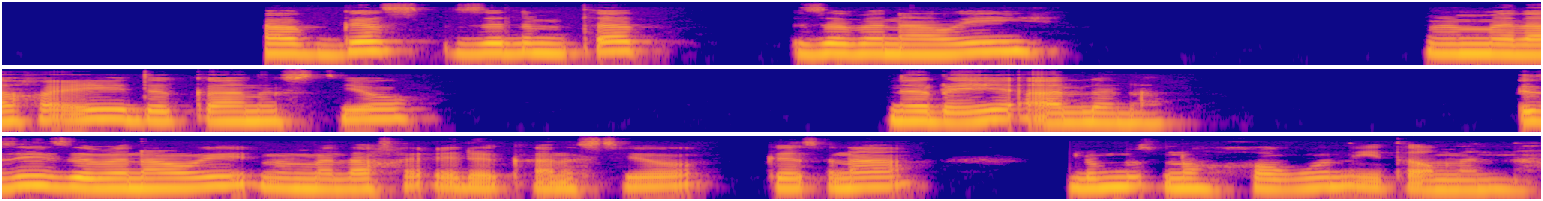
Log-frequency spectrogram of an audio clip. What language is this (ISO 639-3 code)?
tir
